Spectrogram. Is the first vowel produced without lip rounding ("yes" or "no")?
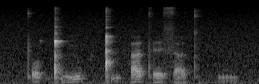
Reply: no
